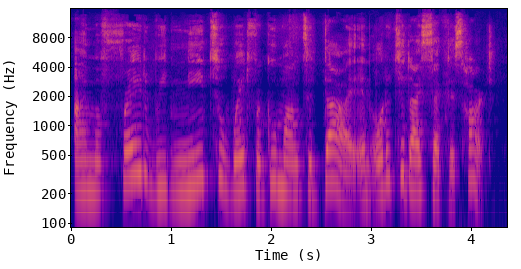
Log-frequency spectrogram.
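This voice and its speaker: A woman's voice: fairly high pitch, normal speed, dark tone, close to an everyday voice. A woman playing a timid, fearful elder male court healer who speaks formally and hesitantly. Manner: nervous, hesitant, stammering, formal.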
